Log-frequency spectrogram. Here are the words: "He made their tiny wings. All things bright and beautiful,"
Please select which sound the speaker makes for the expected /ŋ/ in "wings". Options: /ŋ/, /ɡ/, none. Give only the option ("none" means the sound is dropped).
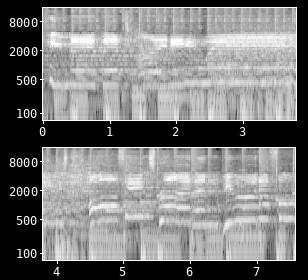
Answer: none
